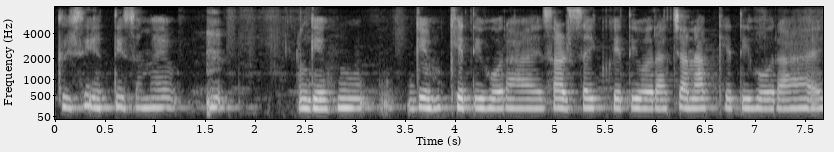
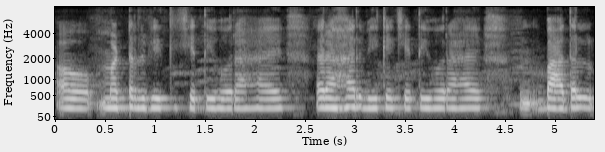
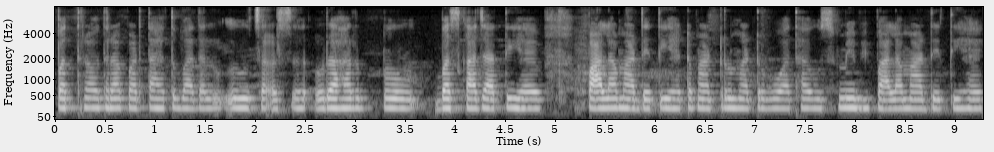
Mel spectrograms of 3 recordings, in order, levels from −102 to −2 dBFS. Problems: none marked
